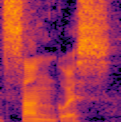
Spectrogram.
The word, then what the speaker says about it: sanguis: two syllables not three and sanguis also has two syllables not three and some texts replace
